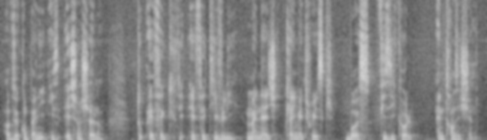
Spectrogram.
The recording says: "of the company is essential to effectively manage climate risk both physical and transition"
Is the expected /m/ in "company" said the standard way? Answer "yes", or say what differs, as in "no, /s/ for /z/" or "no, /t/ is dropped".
no, /m/ is dropped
